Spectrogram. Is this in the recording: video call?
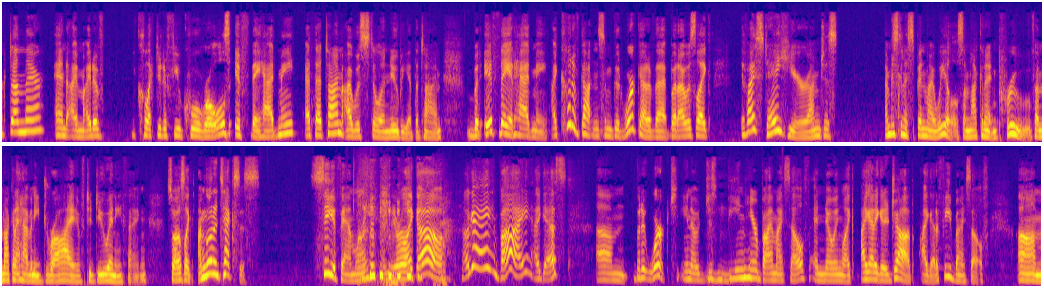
no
